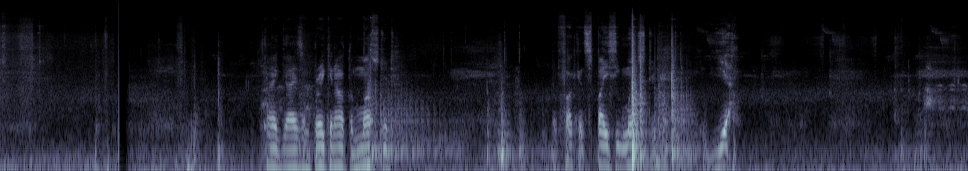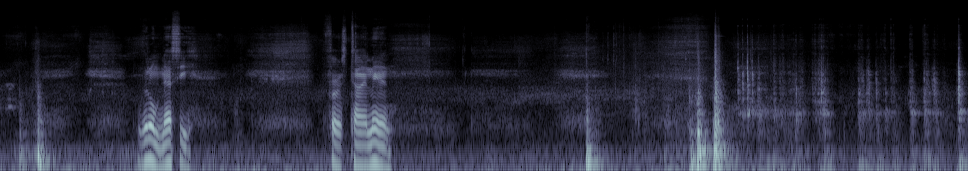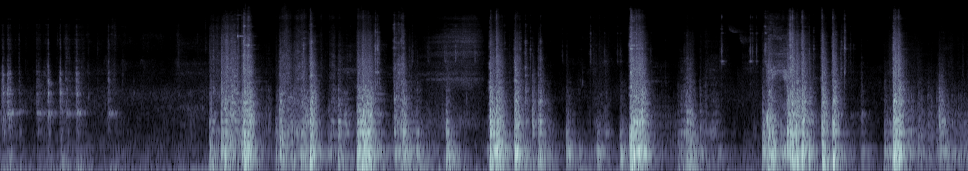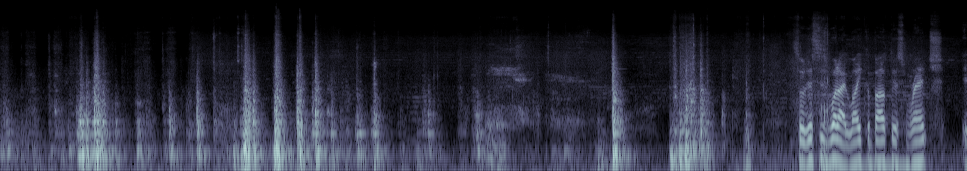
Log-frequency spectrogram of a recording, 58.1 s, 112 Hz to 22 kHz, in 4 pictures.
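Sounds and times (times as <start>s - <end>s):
wrench knocks clanks and scrapes: 5.3s - 10.6s, 23.0s - 31.0s, 32.2s - 56.0s.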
